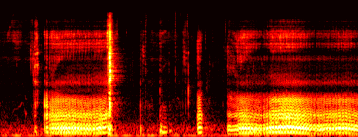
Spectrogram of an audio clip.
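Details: Dachshund, a clingy sausage dog that is being ignored, snorts and huffs in short bursts, then settles into a sustained, deep, grumbling growl-moan for the final two seconds.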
